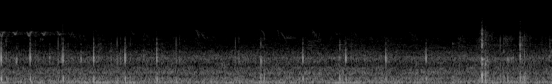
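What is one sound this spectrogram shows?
A tennis ball bounces repeatedly on a hard court.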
